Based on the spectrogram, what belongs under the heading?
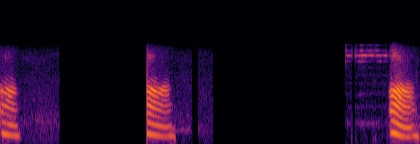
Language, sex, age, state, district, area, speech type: Malayalam, female, 18-30, Kerala, Kasaragod, rural, conversation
